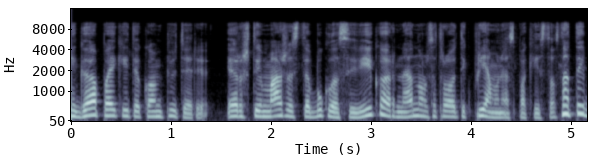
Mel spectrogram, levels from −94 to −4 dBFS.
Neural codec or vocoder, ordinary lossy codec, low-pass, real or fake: none; Opus, 64 kbps; 9.9 kHz; real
